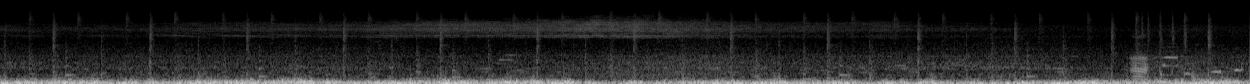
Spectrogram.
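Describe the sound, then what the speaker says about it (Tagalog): Strong wind roars and buffets in continuous gusts during a bicycle ride from Seoul to Daebudo, Korea, with a low rumbling rush and scattered clicks and rattles throughout. "Yan, lakas ng hampas ng hangin."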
